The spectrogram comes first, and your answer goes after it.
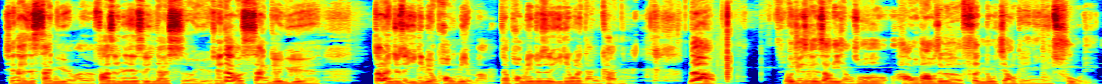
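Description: Fast-talking young Taiwanese man. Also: mid-range voice. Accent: Taiwanese Mandarin. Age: young adult. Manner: indignant, animated storytelling. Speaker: podcast host. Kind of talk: casual personal testimony monologue.

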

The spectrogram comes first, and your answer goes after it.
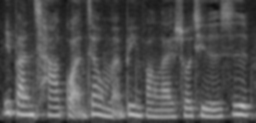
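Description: This is a woman co-hosting a relaxed podcast. Her voice is a little husky and she speaks quickly, throwing in frequent reactions and quips. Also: medium pitch. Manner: responsive, frequent short reactions and jokes. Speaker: podcast co-host. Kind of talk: casual chat.

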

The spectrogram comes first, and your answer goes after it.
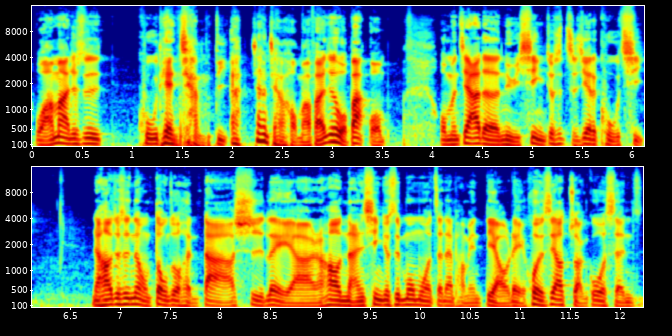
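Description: A young man telling personal stories on a casual podcast, animated and laughing as he talks. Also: lowish voice, quick pace. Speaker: podcast host. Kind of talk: casual storytelling chat.

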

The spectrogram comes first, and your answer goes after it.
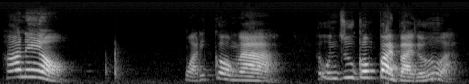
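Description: A man's voice: very high voice, very animated, a little slow, bright, forceful tone, voice pushed up, heavily acted. A man voicing a chatty, kindly old woman who speaks with a Taiwanese Hokkien accent and coaxes in a sing-song way. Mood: coaxing.

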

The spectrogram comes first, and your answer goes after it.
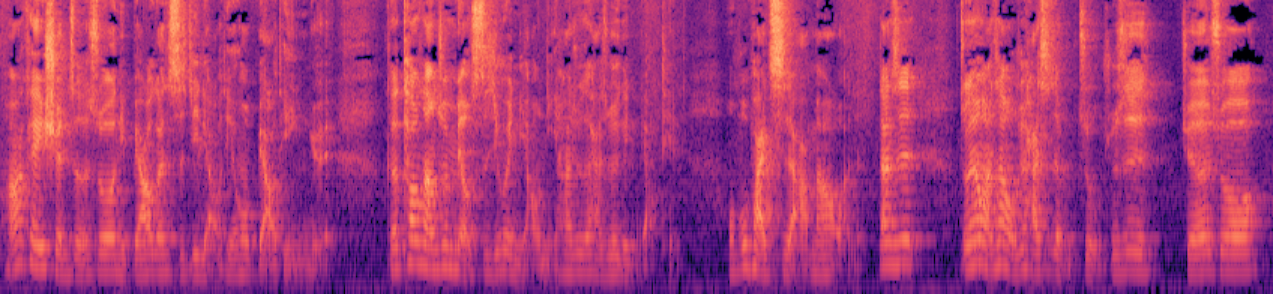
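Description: A woman's voice: fairly low pitch, fairly bright tone. Chatty young woman in a roomy space. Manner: chatty, self-mocking, many fillers. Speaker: podcast host. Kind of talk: casual storytelling monologue. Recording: echoey room.

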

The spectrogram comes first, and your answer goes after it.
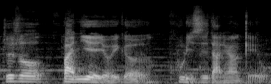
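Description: Low-voiced Taiwanese man giving reflective advice. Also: very animated, fast, creaky, faint music behind. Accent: Taiwanese Mandarin. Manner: reflective, conversational, acting out quoted people. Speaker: doctor. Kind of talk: livestream advice talk.

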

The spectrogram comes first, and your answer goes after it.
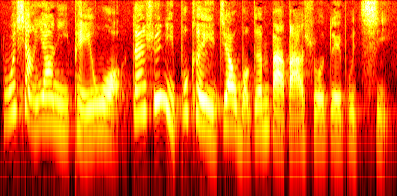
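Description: A woman voicing a stubborn, sulky little girl who protests loudly in a high voice. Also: very animated, fairly quick. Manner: loud, protesting, high-pitched.

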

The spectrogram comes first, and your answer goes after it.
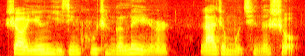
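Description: A woman narrating a family story in measured audiobook style. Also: fairly low pitch.

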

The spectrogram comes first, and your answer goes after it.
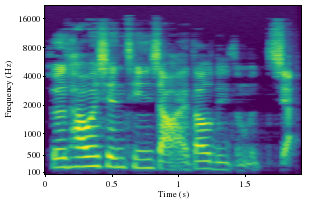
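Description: A woman with a Taiwanese Mandarin accent, co-hosting a podcast and telling childhood stories in an animated way, laughing often. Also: mid-range voice, rapid-fire, gravelly. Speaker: podcast co-host. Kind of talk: casual chat.

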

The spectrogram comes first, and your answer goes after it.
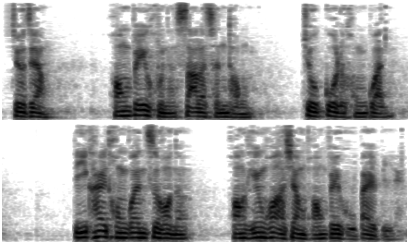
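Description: A man telling a classic tale in a casual, chatty way, with frequent filler pauses, on a dull lo-fi recording. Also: lowish voice, darkish tone, breathy edge. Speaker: storyteller. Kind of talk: casual oral storytelling.

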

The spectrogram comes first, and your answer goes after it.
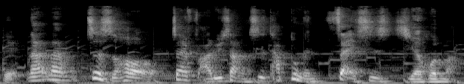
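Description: A podcast host, explaining ideas step by step in a casual lecture, often filling pauses with "哦" and acting out example dialogue. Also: medium pitch, lively intonation, a little mellow. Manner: explains step by step, frequent "哦" fillers, acts out quoted lines. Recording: roomy echo with faint background music.

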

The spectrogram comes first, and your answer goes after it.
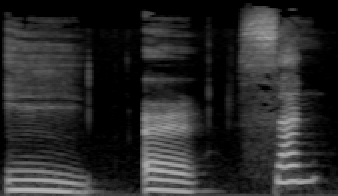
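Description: A woman reading a picture book to children in an animated manner, often addressing them directly. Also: lowish voice, extremely slow. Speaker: storyteller.

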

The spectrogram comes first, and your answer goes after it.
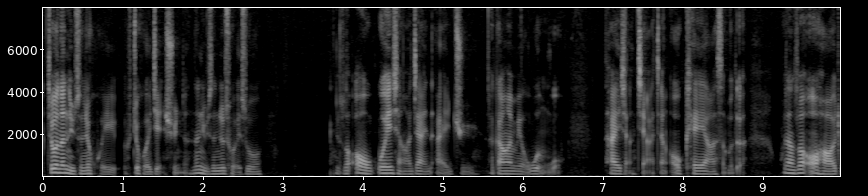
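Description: A young man hosts a solo podcast and tells his own awkward stories. He talks casually, with an animated, self-mocking delivery. His voice sits in an ordinary middle pitch. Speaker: podcast host.

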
